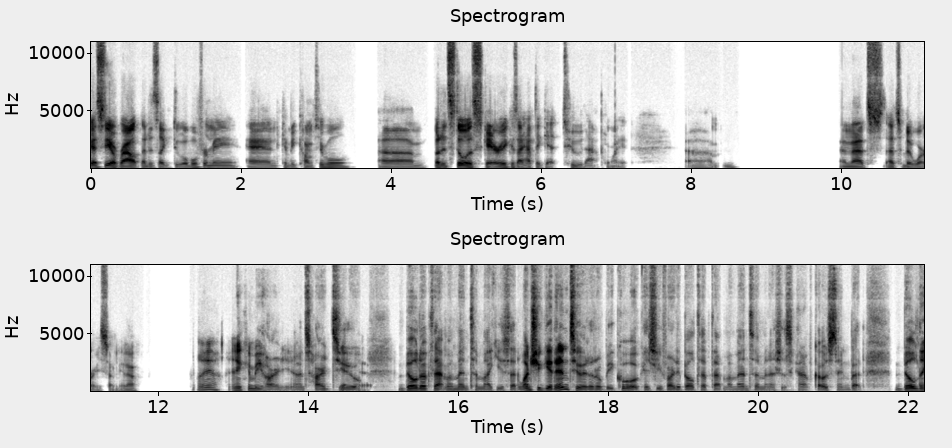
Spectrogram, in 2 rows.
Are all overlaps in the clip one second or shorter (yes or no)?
yes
